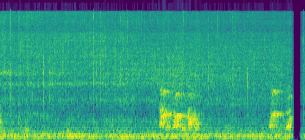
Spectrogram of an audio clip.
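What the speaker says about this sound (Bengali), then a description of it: "কাজুগুলোকে আমি ভালো করে ভেজে নেব এবারে এর মধ্যে আমি টমেটো কুচানোগুলোকে দিয়ে দেব" Cashews and chopped tomatoes fry in a pan with a steady close sizzle, swelling into brighter crackling bursts twice as ingredients hit the oil, ending with a brief cut.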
